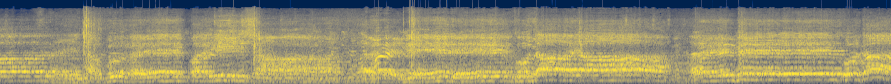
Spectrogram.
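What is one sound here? A group of men chant loudly together through a loudspeaker.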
